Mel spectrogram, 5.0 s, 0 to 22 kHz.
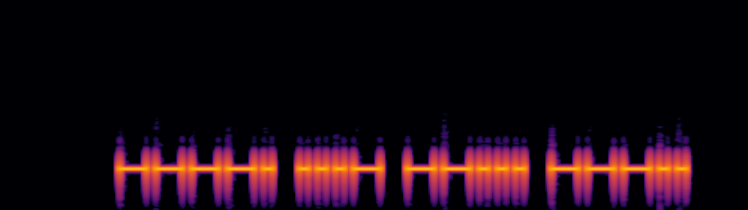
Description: Morse code, heard as a keyed tone, about 20 wpm, 700 Hz. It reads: 9V78
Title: Four Letter-Number Combinations - 20wpm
